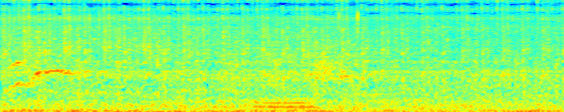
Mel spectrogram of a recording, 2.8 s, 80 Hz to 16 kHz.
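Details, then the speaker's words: Ford F-150 with a 5.4L V8, on the road after replacing the cylinder 8 ignition coil: a low, even rumble with no stumble or skip after about 20 minutes of running. The engine runs smoothly. "Así quedó la Ford ya en la carretera se siente muy muy muy muy suavecito todo parejito sin ningún problema"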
